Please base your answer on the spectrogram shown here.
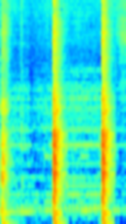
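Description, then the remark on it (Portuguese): Fists pound on a door three times at a slow, steady pace, each blow a loud, heavy thud with a brief booming ring, and no voices. “Enquanto ela esperava ele voltar, alguém bate novamente na porta. Só que dessa vez, a pessoa parecia estar dando socos na porta.”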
